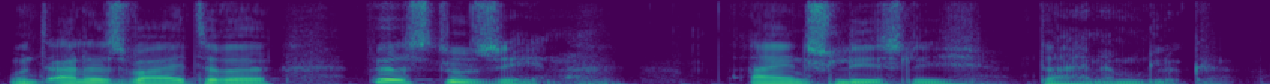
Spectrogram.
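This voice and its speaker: A soft-spoken, courteous snow owl from a storybook, voiced by a man. The voice lifts and falls in a lively, sing-song way and stays polite and coaxing. It sounds dry and close, with no room around it. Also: mid-range voice, a little slow, dry recording. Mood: gentle, coaxing. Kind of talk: storybook reading.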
